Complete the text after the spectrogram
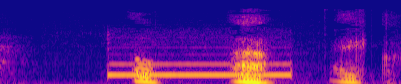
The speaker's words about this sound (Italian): Siamo al quarto tentativo, quarta telefonata, quarto numero, sì. Proviamo con questa.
